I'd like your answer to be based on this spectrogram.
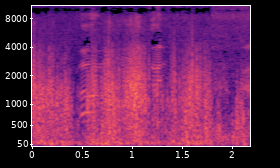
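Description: Strong wind buffets the microphone during a river trip at Mt. Pinatubo, a loud continuous low rumble with gusty surges, while people talk and shout over it.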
